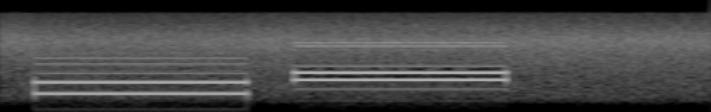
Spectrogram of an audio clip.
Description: Aircraft SELCAL, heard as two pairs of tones. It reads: DK-LQ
